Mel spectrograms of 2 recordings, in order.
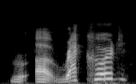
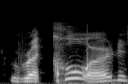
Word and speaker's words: record: Record is a noun. Record, second syllable, is a verb.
